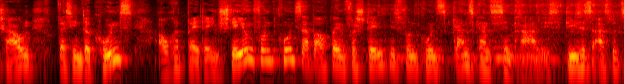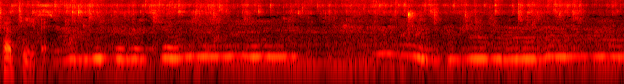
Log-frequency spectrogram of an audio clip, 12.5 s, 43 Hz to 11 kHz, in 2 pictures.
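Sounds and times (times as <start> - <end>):
speech: 0.0 - 9.4
shower water running: 3.3 - 12.4.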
